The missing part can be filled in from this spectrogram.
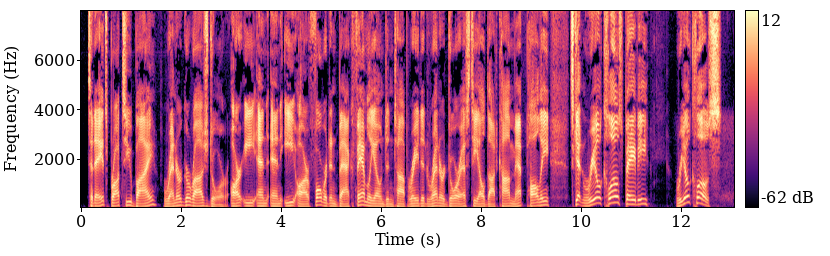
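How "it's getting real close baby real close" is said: teasing, taunting, very high-pitched ribbing voice. Greeting the show's guest host: mocking imitation of Matt Pauley's voice. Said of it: "your mocking, like, tone of my voice".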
